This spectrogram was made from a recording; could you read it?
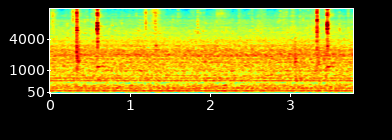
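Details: Philco Noisless 6800 BTU air conditioner, possibly from the 1960s–70s, running on high fan before the compressor is started. An even, steady whoosh of air over a smooth low hum with no rubbing. Normal high-fan operation.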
